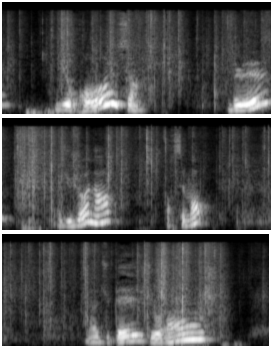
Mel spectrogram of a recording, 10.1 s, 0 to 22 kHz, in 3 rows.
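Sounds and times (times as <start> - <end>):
plastic pouch crinkling: 0.0 - 10.0.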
